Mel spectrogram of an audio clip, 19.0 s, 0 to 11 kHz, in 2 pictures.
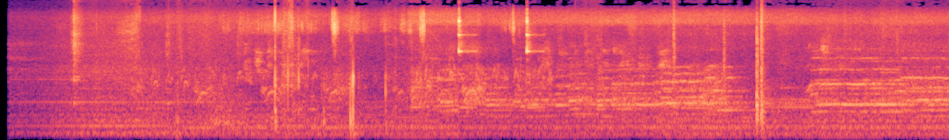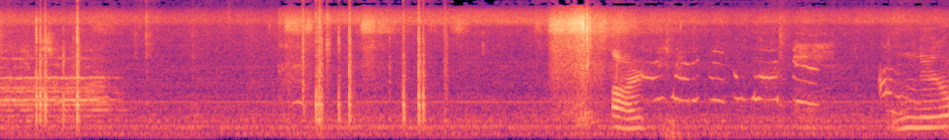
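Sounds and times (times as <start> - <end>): steady low hum: 0.1 - 18.9
cartoon music with voice: 15.8 - 17.8.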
